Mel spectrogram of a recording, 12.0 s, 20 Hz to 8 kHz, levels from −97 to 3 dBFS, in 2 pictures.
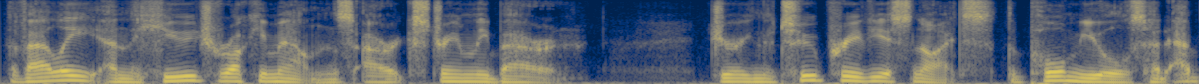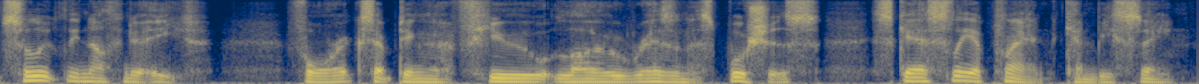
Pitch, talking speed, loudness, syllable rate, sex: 120 Hz, 180 wpm, -18 LUFS, 5.5 syllables/s, male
